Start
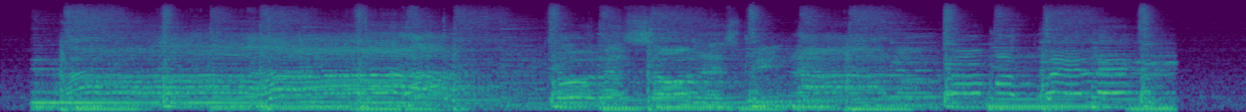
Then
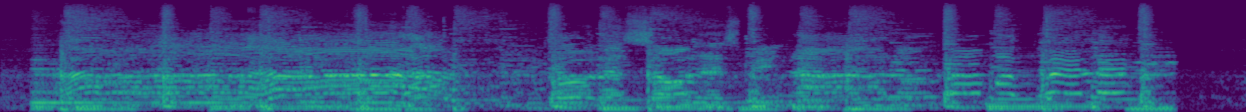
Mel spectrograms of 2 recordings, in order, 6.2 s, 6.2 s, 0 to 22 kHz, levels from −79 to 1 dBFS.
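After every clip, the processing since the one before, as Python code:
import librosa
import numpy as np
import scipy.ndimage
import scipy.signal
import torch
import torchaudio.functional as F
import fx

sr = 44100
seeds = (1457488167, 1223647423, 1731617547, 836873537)

y = fx.dereverb_blind(x, sr, rt60_s=0.94)
y = fx.peak_eq(y, sr, hz=1400.0, db=10.5, octaves=0.43)
y = y * librosa.db_to_amplitude(-3.0)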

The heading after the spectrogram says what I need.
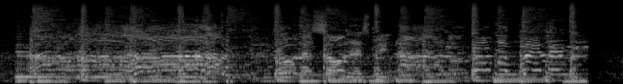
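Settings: y = x + 0.83 * np.pad(x, (int(6.3 * sr / 1000.0), 0))[:len(x)]
y = y * librosa.db_to_amplitude(-3.5)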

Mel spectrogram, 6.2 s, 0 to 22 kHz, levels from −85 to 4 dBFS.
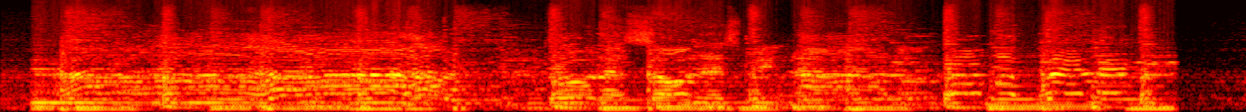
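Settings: y = fx.quant_companded(x, sr, bits=6)
y = y * librosa.db_to_amplitude(4.5)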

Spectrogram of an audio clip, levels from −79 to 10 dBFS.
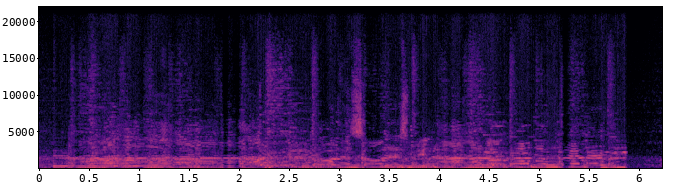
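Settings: y = fx.over_compress(x, sr, threshold_db=-31.0, ratio=-1.0)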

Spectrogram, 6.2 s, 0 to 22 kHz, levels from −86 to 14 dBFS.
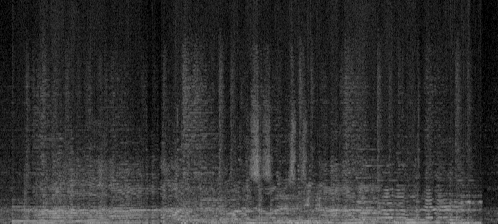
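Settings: y = x + 10.0 ** (-5.5 / 20.0) * np.pad(x, (int(143 * sr / 1000.0), 0))[:len(x)]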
